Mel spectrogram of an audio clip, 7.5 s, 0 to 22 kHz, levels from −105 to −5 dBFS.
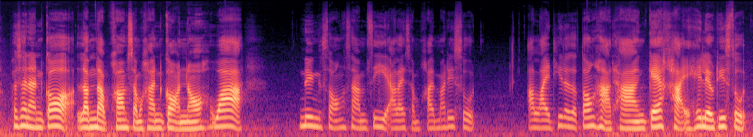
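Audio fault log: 2.01–2.82 s and 5.63–6.10 s, zipper noise: The level drops by roughly 10 dB in the first stretch and comes back up by about the same amount in the second, but each move happens in jumps of about 2 dB with no smoothing between them. Every jump puts a small click into the speech, about seven a second on the way down and about ten a second on the way up, so you hear a ticking, zippy texture riding on the voice while the level moves.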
